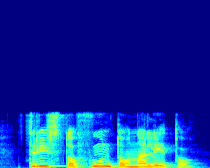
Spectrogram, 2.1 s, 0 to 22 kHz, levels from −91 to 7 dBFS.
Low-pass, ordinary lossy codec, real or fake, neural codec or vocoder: 7.2 kHz; none; real; none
